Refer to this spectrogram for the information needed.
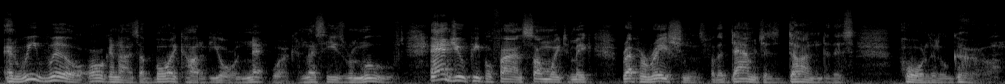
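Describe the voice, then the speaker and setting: A man's voice: fairly low pitch, lively intonation, moderate pace, fairly bright tone, a little hiss or hum. An actor playing a stern, indignant activist leader, formal and emphatic as he makes demands in a film drama. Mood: indignant, firm.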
